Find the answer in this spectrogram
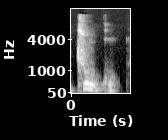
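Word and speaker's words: tulku: То есть, как бы, что этот Кен Ринпоче является тулкой, тулку. Вот. Потому что тулку, слово тулку, труку, на самом деле, труку, напрямую указывает на того, кто является нирманакай, проявлением просветленного существа на этой земле.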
